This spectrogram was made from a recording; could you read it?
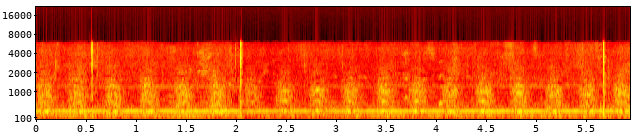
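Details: EasyJet flight taking off from Belfast for Liverpool: a steady low hum with a pulsing, bark-like groan repeating about three times a second; the source of the weird noise is unidentified.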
